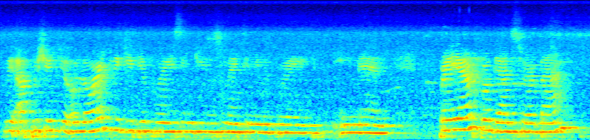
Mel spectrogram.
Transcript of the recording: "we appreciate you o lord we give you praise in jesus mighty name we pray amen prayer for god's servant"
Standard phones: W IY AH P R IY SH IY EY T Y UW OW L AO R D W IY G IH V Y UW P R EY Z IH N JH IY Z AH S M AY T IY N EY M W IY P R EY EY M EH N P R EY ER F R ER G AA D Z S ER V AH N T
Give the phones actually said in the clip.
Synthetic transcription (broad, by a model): W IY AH P R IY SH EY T Y UW OW L AO R D W IY G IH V Y UW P R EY S IH N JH IY S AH S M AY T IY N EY W IY P R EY EY M EH N P R EY ER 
